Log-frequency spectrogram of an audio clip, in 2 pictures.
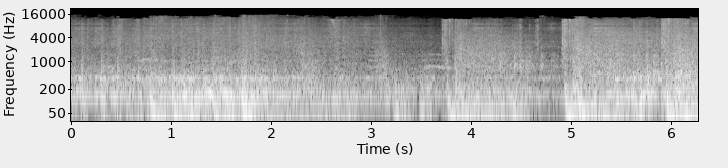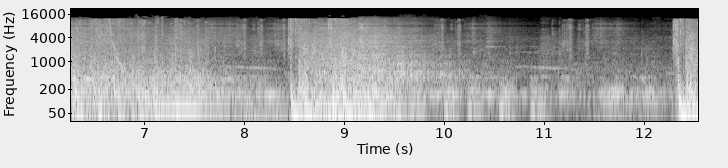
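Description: Wooden and stone walls bang into place in quick bursts.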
